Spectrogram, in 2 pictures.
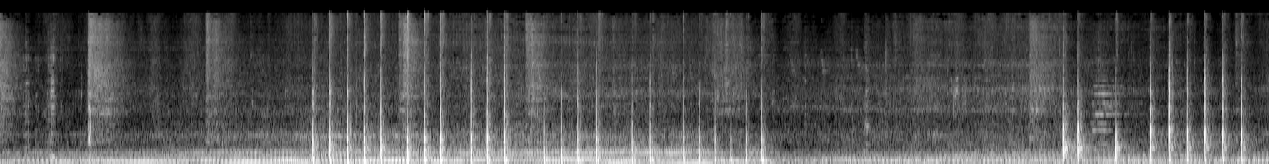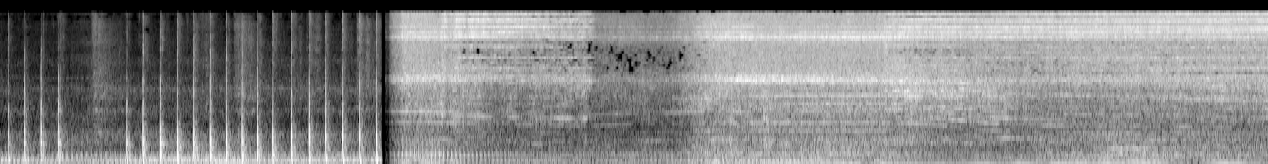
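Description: A rubber mallet tapping a ceramic floor tile down into its mortar bed, in three runs of quick taps about two a second. About two-thirds of the way through this gives way abruptly to an angle grinder cutting through a ceramic tile, a loud steady whine that dips briefly, then runs on.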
